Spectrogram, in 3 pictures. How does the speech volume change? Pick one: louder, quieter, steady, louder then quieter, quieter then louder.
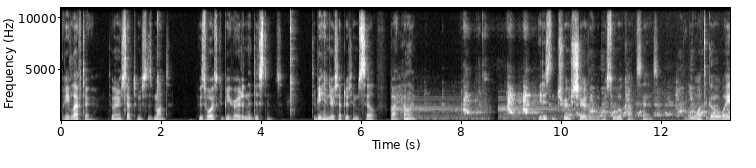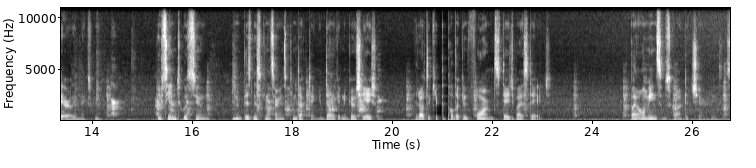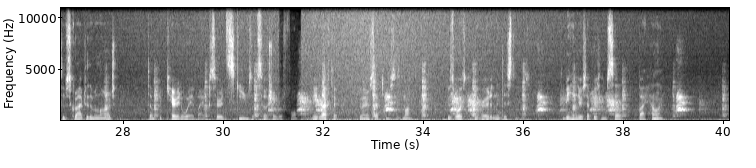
steady.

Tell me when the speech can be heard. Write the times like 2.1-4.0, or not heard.
0.0-7.2, 9.6-14.2, 15.3-23.1, 24.7-38.9.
